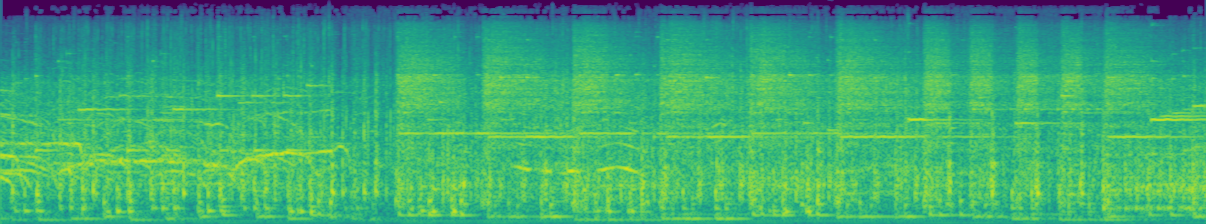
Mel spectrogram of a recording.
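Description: Marching band percussion section playing: mallet keyboards ring out short notes over low drums. From about four seconds in, a regular beat of bright cymbal-like hits comes a little under a second apart, and a quick rising run on the bells comes near the end.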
